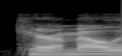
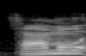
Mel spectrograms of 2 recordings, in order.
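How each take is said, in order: First: Caramel is said with a European pronunciation. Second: Caramel is said with an American pronunciation. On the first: "Caramel is uh, European" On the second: "Caramel is American"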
